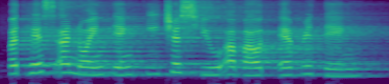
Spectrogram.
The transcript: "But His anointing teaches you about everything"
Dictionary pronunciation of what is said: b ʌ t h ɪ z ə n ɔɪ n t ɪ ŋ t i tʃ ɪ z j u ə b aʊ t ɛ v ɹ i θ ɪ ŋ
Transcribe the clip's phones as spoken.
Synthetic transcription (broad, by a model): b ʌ t h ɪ s ə n ɔɪ n t ɪ ŋ t i tʃ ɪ s j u ə b aʊ t ɛ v ɹ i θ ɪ ŋ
